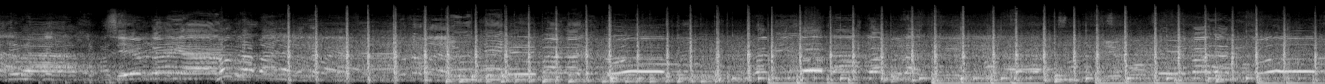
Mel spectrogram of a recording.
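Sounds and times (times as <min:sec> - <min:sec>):
batuque de umbigada music: 0:00.2 - 0:13.2.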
